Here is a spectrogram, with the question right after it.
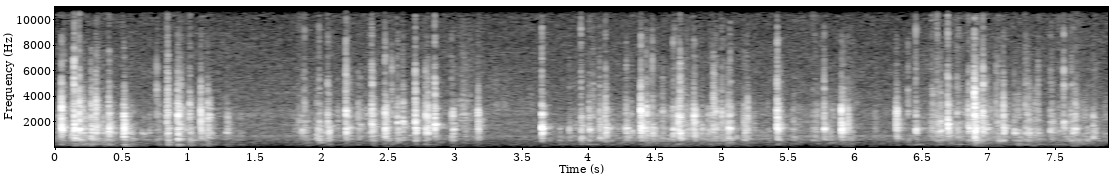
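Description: Fingertips type and tap on a full-size RGB backlit plastic mechanical keyboard with a hollow case, producing rapid, uneven bursts of short clacky keystrokes. The clicks are bright and hollow-sounding, with no low end. They come in flurries separated by brief pauses around the one-second and three-second marks.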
